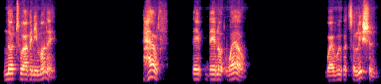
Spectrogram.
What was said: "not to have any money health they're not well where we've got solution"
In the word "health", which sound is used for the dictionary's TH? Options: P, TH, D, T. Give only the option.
TH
